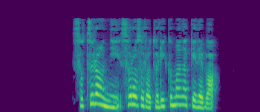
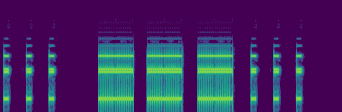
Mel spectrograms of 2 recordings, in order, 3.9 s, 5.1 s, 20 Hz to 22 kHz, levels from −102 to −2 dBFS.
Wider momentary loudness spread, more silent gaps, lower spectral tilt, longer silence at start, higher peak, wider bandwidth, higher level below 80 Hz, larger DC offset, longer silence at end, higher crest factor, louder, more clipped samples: about the same, 7 LU vs 8 LU; second, none vs 0.17-0.33 s, 0.51-0.71 s, 0.85-1.46 s, 2.02-2.19 s, 2.75-2.95 s, 3.51-3.74 s, 3.88-4.04 s, 4.22-4.42 s; about the same, -5.5 dB/octave vs -4.5 dB/octave; first, 1.1 s vs 0.05 s; about the same, -8 dBFS vs -6 dBFS; first, 11.5 kHz vs 5.6 kHz; second, -70 dBFS vs -60 dBFS; neither; about the same, 0.7 s vs 0.6 s; about the same, 18 dB vs 14 dB; second, -23 LUFS vs -17 LUFS; neither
